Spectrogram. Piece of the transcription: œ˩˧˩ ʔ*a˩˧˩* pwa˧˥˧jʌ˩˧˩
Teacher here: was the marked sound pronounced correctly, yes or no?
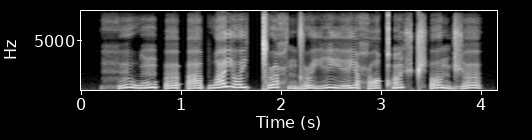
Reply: yes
